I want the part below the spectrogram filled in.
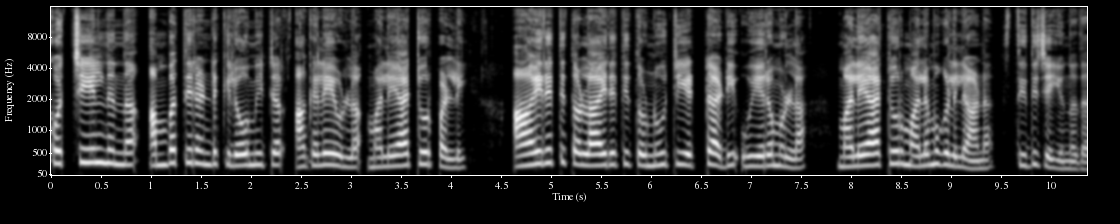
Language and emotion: Malayalam, neutral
